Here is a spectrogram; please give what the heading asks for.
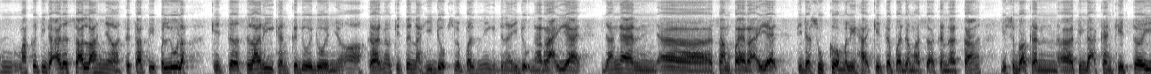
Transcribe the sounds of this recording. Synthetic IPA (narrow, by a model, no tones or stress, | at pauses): nmãkət̪idaʔadasalahɲat̪ət̪apipərlulah | kit̪əsəlaɾikankəduədoɲakəɾanakit̪ənaʔɦidʊp̚sələpas̬nĩkit̪ənaʔhidʊp̚ŋaŋra̰ʔjat̪̚ | d͡ʒaŋanəsampajɾa̰ʔjat̪̚ːidaʔ̚sukəməliɦat̪̚kit̪əpadamãsaakandat̪aŋ | disəbap̚kanət̪inda̰kankit̪ə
